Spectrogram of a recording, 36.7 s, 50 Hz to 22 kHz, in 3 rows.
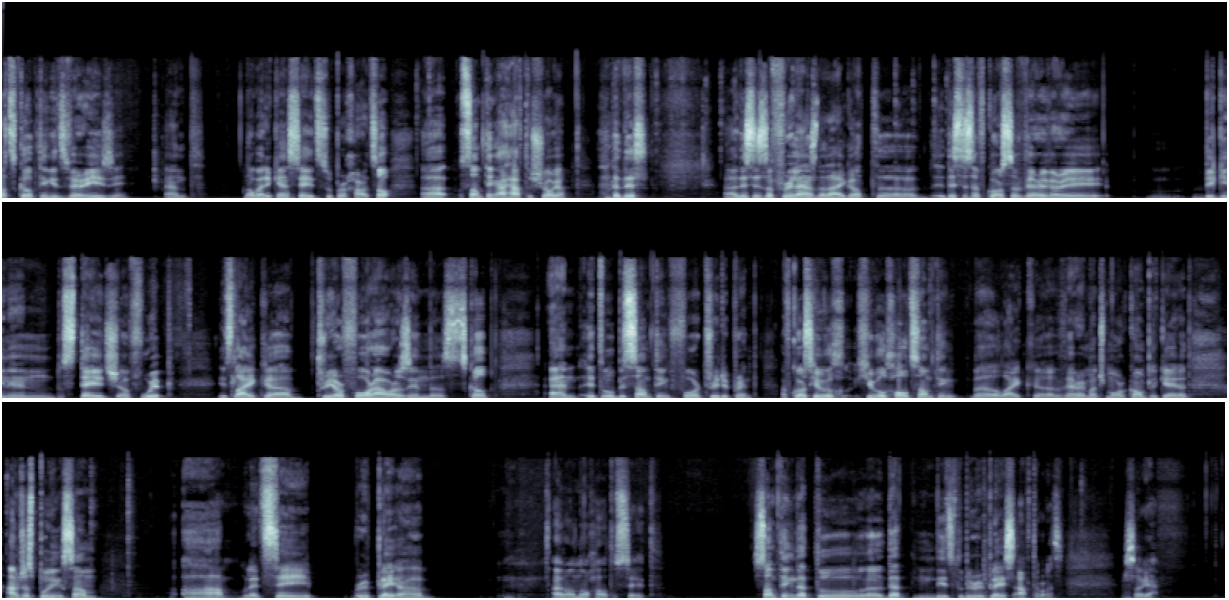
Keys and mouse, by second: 1.3 n, 8.8-9.9 ctrl+alt+right drag, 16.4-20.0 alt+right drag, 24.2-25.4 alt+right drag, 35.0 alt+right click, 35.2-36.7 alt+right drag.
